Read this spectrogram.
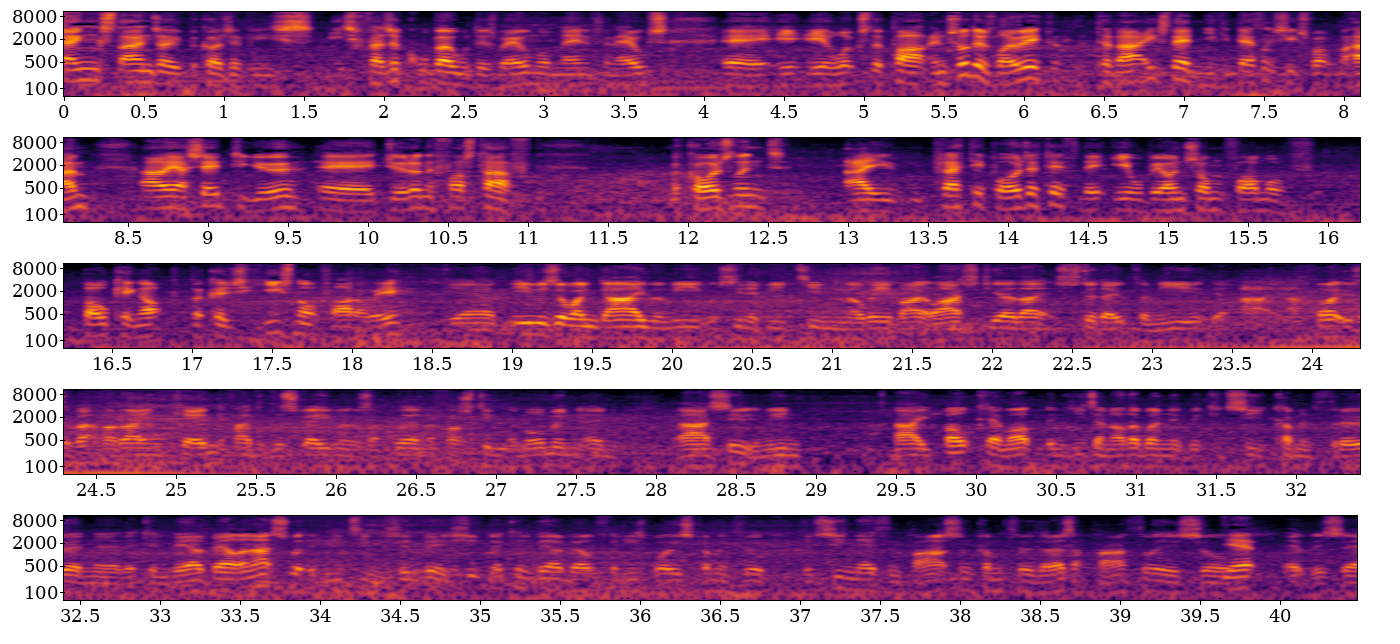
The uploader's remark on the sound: Reaction for outside Ibrox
